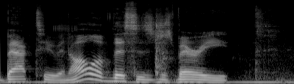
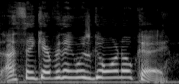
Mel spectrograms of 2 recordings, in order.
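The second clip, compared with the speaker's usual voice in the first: pitched way up, forced brightness; high nervous. Acted. Nervous man assuring the game master all was okay, voice pitched up. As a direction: push the words up high to sound fine. Character insisting life was fine.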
